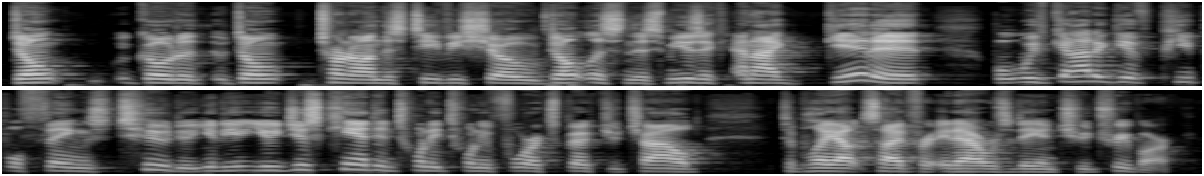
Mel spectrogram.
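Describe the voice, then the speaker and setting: Male interview guest, middle-aged, fairly high voice, emphatic and conversational founder pitch. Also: a little fast, a bit bright.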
